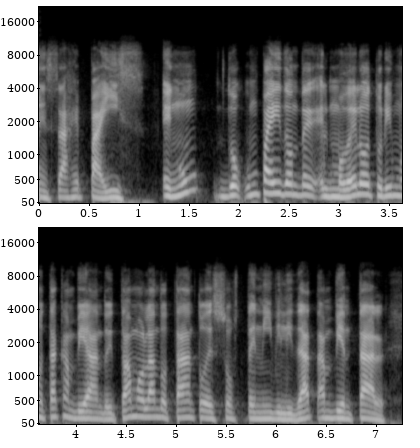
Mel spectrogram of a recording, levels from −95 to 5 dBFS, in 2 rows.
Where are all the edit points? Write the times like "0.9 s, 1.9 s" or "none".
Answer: 1.2 s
